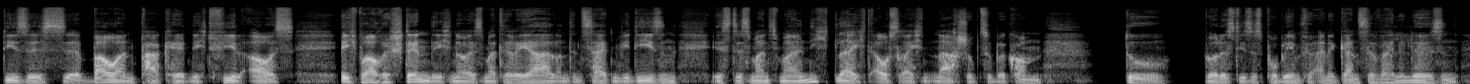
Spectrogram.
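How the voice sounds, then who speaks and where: A man reading an audiobook, voicing a cruel, mocking armored knight who speaks slowly and calmly with a sneer. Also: rumbling low, breathy edge, no room sound, clean studio sound, heavily acted. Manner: slow, drawn-out, sneering.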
